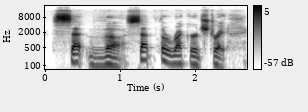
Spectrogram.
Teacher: There are some overlapping sounds with the final stop t in set and the voice th in 'the'. So, your tongue is going to be behind your top front teeth, and you're just going to transition from one sound right into the next.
